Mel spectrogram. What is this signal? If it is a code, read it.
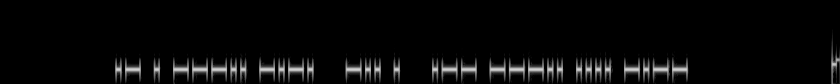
Morse code, heard as a keyed tone, about 25 wpm, 700 Hz. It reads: AE8C DE W8HY
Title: USA Callsign DE Callsign - 4 Characters - 25wpm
